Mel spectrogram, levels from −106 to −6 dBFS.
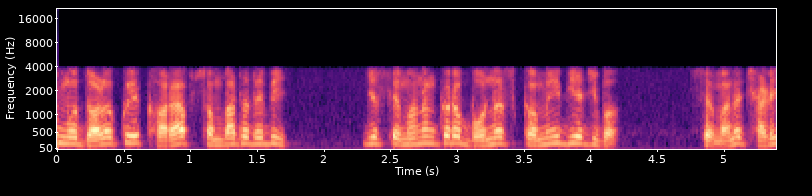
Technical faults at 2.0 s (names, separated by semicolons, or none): AMR narrowband mobile codec; lost AMR speech frames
